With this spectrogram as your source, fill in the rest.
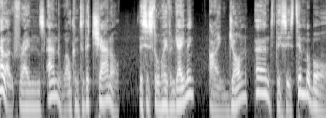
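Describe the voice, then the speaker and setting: On a very clean recording with a silent background, a man's somewhat breathy, medium-pitched voice moves at a fairly slow pace through very wide pitch swings. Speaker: gaming youtuber. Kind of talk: let's play commentary. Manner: hesitant, many fillers.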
